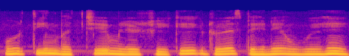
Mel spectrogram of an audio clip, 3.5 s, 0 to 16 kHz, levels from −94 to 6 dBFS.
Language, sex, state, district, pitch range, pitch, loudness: Hindi, female, Madhya Pradesh, Bhopal, 150-170 Hz, 160 Hz, -13 LUFS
